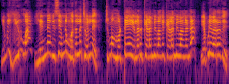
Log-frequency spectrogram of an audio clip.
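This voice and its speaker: A woman's voice: high voice, highs cut off, close to an everyday voice. A woman voicing a sarcastic young daughter-in-law. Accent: Tirunelveli Tamil. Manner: quick, sarcastic retorts. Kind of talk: cartoon voice acting.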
